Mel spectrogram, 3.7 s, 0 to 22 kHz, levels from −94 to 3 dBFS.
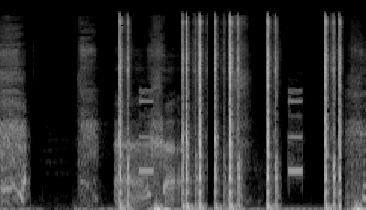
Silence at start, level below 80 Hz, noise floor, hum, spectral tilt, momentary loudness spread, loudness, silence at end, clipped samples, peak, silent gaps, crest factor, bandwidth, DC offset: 0 s; -38 dBFS; -61 dBFS; none; -1.5 dB/octave; 15 LU; -25 LUFS; 0 s; under 0.1%; -2 dBFS; none; 26 dB; 17 kHz; under 0.1%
